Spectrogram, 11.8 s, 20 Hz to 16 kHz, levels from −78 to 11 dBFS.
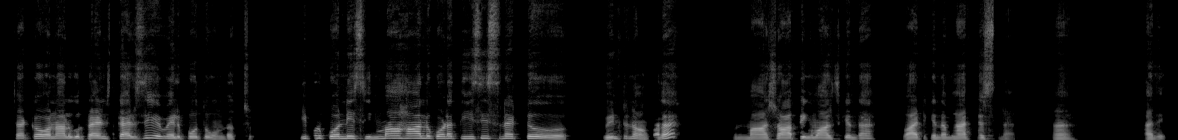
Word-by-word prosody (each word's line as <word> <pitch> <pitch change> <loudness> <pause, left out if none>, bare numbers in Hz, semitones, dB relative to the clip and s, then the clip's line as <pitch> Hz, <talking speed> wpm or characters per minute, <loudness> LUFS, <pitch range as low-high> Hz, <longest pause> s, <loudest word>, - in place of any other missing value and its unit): చక్కగా 205 +3 0
ఓ - - +7
నలుగురు 200 +1 +2
ఫ్రెండ్స్ 205 0 +4
కలిసి 205 +6 +1 0.2
వెళ్ళిపోతూ 205 0 0
ఉండొచ్చు. 160 -1 -9 0.5
ఇప్పుడు 265 +3 -5
కొన్ని 230 +2 +4
సినిమా 210 +5 0
హాల్లు 255 0 +5
కూడా 235 +1 +3
తీసేసినట్టు 235 +1 -1 0.7
వింటున్నాం 200 -3 -1
కదా! - - +5 0.8
మా 170 - +3 0.2
షాపింగ్ 190 +1 +3
మాల్స్ 185 0 +1
కింద, 180 0 -3 0.5
వాటి 170 0 +3
కింద 170 0 -2
మార్చేస్తున్నారు. 170 -2 -3 0.4
ఆ! - - -1 0.9
అది. - - -7
200 Hz, 120 wpm, -25 LUFS, 185-230 Hz, 0.9 s, ఓ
